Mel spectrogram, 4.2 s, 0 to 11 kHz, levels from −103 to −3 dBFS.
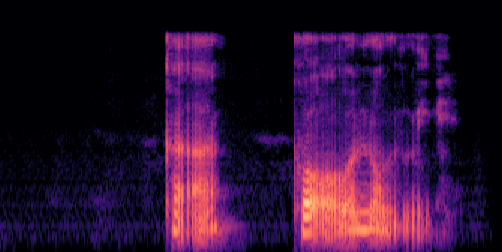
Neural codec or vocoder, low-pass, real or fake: codec, 16 kHz, 2 kbps, FunCodec, trained on LibriTTS, 25 frames a second; 7.2 kHz; fake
